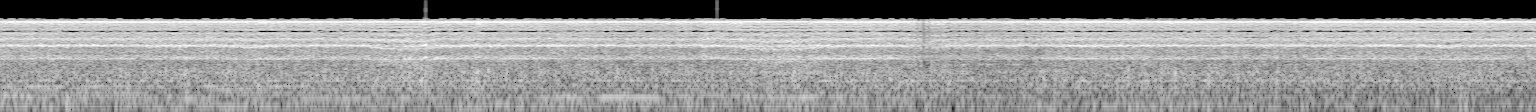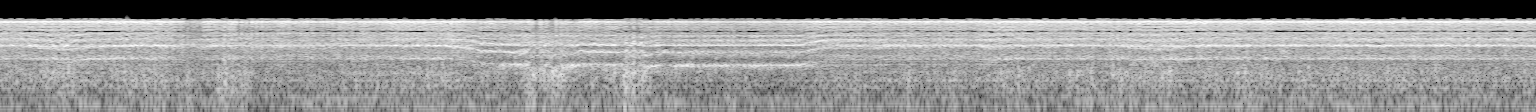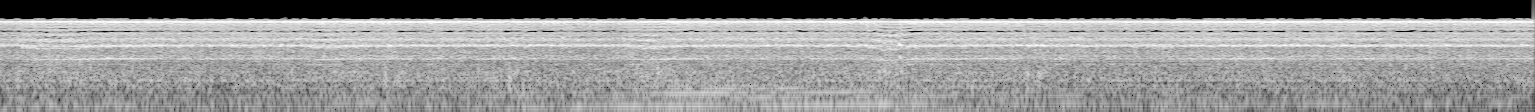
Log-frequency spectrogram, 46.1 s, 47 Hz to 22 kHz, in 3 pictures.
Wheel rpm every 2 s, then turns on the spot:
230, 230, 230, 230, 230, 230, 230, 230, 230, 230, 170, 180, 230, 230, 230, 230, 230, 230, 230, 230, 230, 230, 230.
none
